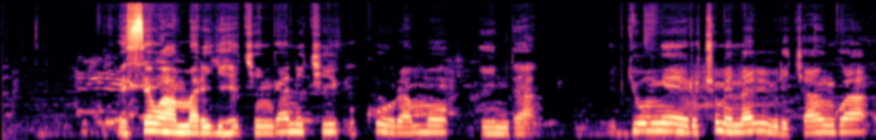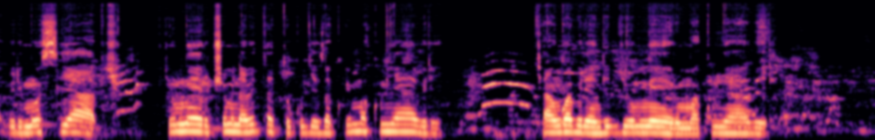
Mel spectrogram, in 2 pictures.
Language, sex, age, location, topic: Kinyarwanda, male, 18-24, Huye, health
